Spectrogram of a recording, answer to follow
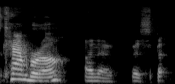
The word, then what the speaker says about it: Canberra: I mean, your capital city is spelled Canberra. It's Canberra.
